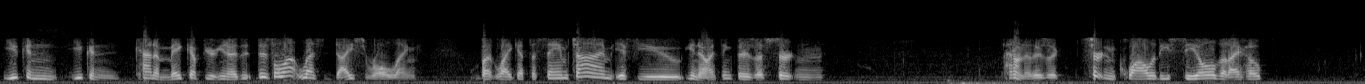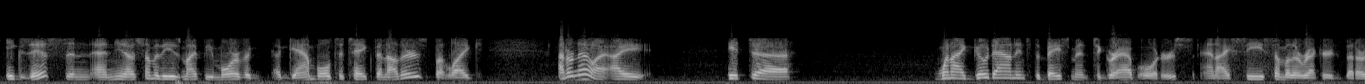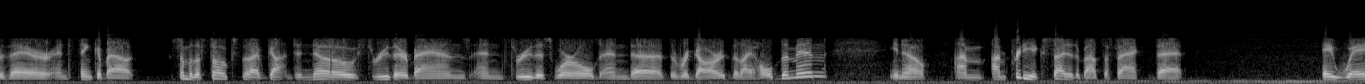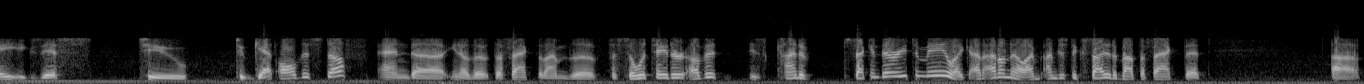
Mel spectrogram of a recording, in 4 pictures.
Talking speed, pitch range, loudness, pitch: 190 wpm, 95-135 Hz, -25 LUFS, 115 Hz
